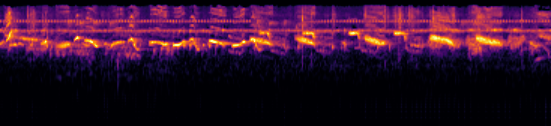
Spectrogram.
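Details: Chinese hwamei kept as a captive bird in Vietnam, described as fierce-faced and fit for fighting or singing; loud, varied whistled phrases slurring up and down, delivered in quick bursts with brief pauses between.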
